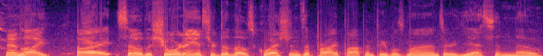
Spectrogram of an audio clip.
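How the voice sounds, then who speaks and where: Over noticeable background noise, a man with a strong Southern US accent speaks at a moderate pace and a medium pitch, with fairly even intonation and very even loudness. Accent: thick Southern US. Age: 40s. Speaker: podcast co-host. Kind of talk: casual chat. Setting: studio.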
